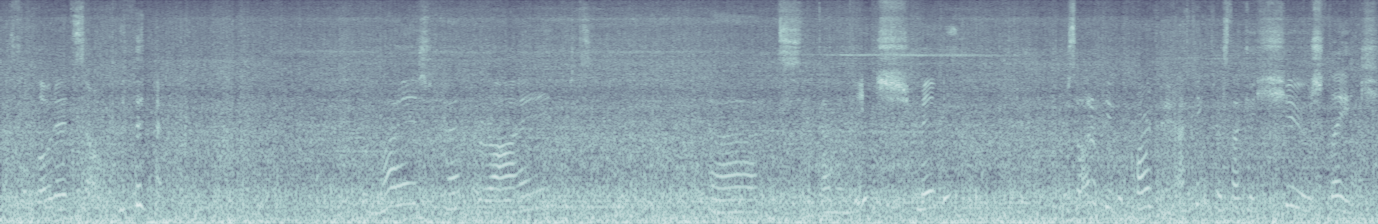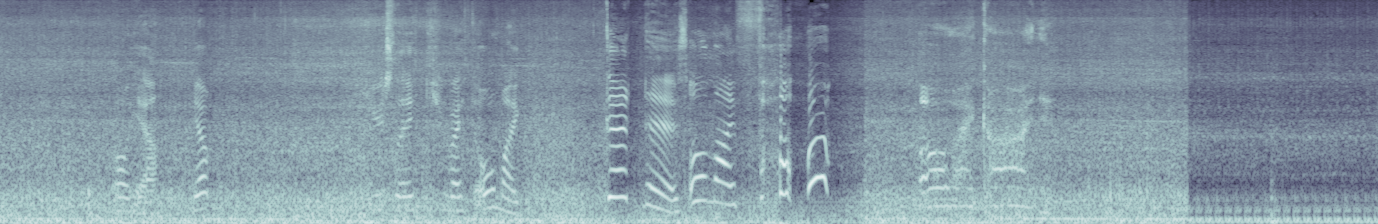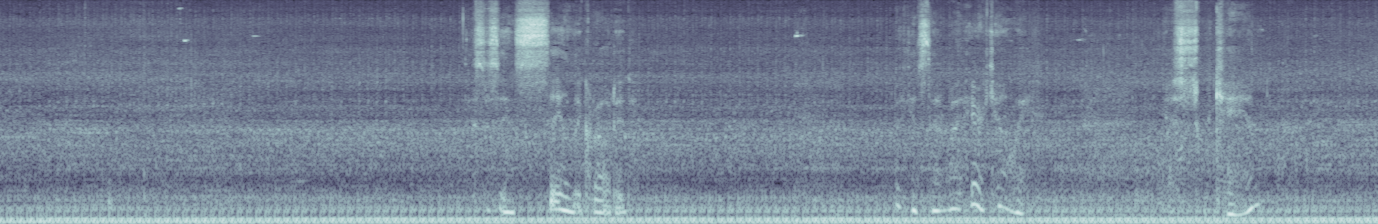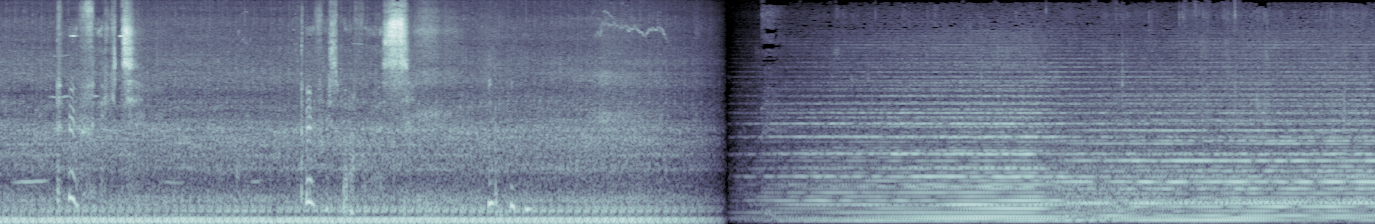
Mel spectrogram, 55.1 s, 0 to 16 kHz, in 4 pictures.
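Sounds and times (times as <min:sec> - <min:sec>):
distant voices: 0:00.0 - 0:48.6
rushing wind: 0:00.0 - 0:48.6
motorcycle engine: 0:00.0 - 0:55.0.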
